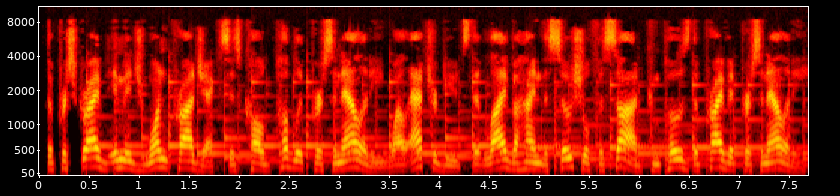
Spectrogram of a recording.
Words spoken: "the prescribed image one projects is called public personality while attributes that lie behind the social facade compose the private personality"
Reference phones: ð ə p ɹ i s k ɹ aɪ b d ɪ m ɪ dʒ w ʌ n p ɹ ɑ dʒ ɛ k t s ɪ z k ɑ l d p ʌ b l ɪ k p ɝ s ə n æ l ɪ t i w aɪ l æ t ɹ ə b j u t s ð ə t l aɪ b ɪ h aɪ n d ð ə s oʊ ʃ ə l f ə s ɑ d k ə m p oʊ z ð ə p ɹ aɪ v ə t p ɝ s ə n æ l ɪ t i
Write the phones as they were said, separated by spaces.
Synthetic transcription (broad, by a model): ð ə p ɹ i s k ɹ aɪ b d ɪ m ɪ dʒ w ʌ n p ɹ ɑ dʒ ɛ k t s ɪ z k ɑ l d p ʌ b l ɪ k p ɝ s ə n æ l ɪ t i w aɪ l æ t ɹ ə b j u t s ð ə t l aɪ b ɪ h aɪ n ð ə s oʊ ʃ l f ə s ɑ d k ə m p oʊ z ð ə p ɹ aɪ v ə t p ɝ s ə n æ l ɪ t i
